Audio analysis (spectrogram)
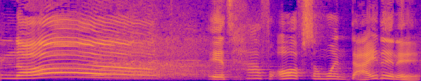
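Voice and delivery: put-on loud, high accented mom; proud of the deal; mom's bargain brag. Son imitating mom bragging about a half-price house, loud and high. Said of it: "She was like".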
